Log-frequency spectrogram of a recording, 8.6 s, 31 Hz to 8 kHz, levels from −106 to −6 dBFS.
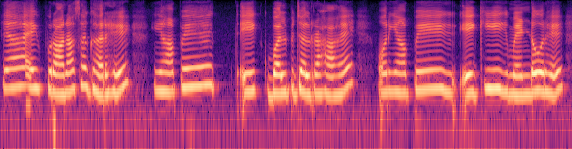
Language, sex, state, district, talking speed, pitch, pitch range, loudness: Hindi, female, Andhra Pradesh, Chittoor, 145 wpm, 270 Hz, 250-295 Hz, -17 LUFS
